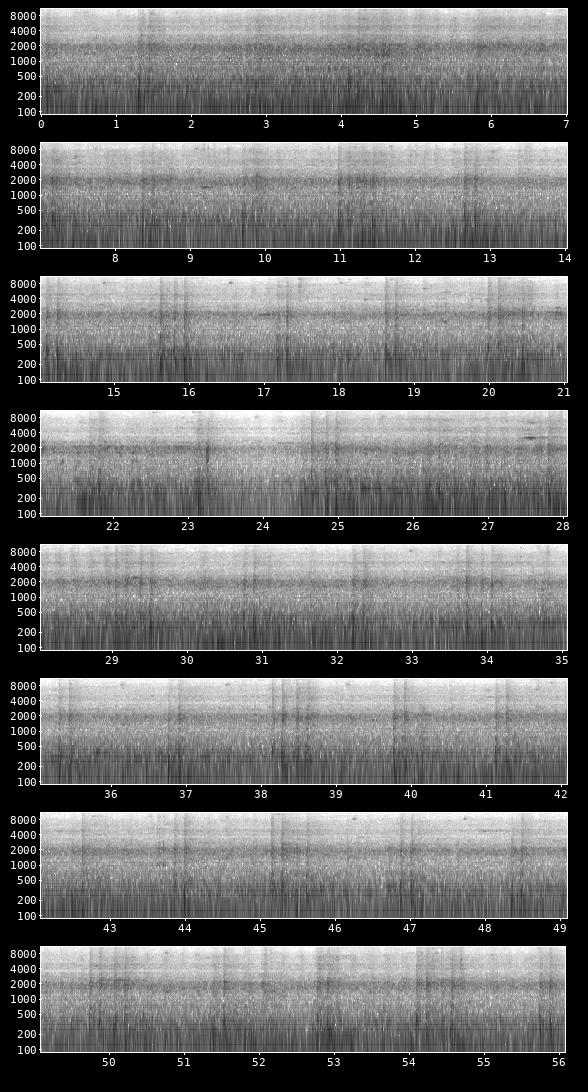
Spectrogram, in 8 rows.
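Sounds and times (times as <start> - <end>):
steady train rumble: 0.0 - 56.0
train wheels clicking over rail joints: 0.0 - 56.0.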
